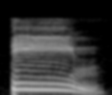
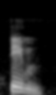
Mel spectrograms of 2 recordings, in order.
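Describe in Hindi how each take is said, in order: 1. स्वर लंबा और खिंचा हुआ है। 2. स्वर छोटा और कटा हुआ है। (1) "इसको टाइम दो" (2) "इसे टिम नहीं पढ़ना है"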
